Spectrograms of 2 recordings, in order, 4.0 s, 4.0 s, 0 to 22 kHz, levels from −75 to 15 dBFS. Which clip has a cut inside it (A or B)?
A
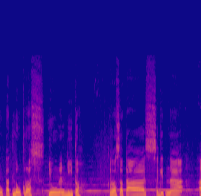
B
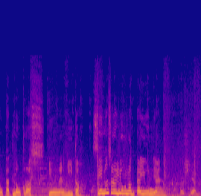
B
